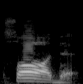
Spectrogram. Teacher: In Sad, Sa sound should be hard, and also it should be pronounced as if the mouth is filled with something.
